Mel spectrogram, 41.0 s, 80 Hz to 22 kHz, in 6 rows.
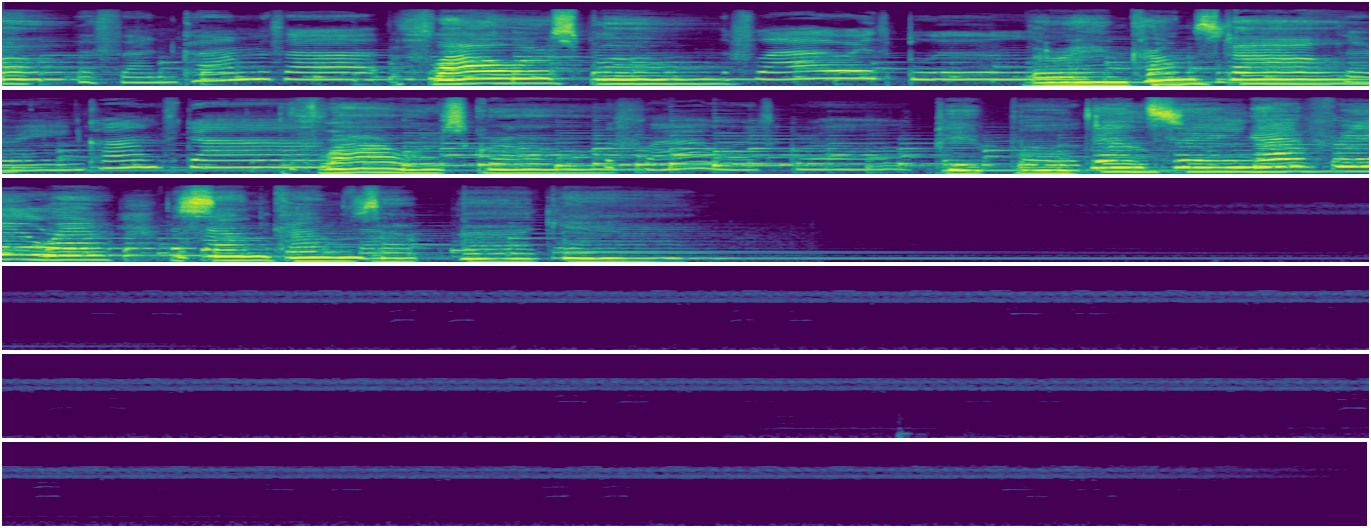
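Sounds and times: song ending: 0.0s - 19.3s
crickets chirping: 0.0s - 40.8s.

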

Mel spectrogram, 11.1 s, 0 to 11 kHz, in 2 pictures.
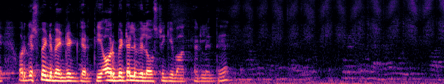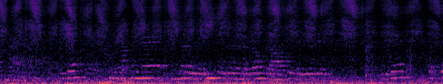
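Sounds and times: duster rubbing a whiteboard: 1.8s - 11.0s.

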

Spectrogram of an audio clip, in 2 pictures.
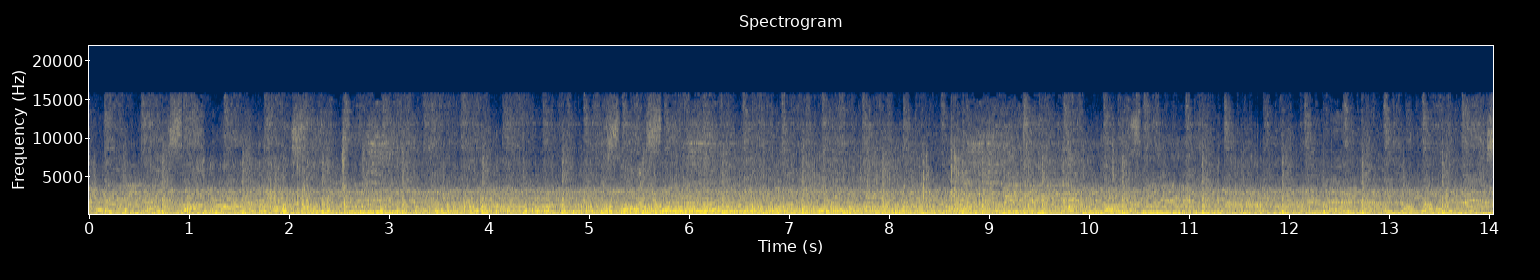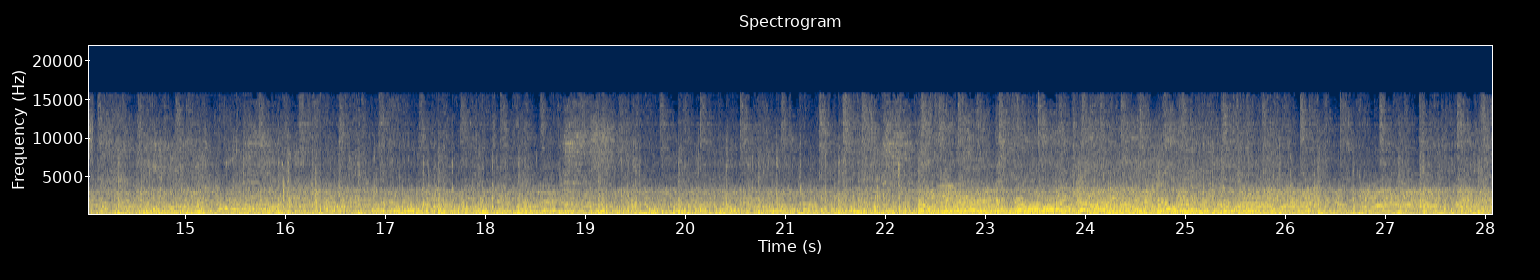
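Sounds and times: rock music: 0.0s - 28.0s.

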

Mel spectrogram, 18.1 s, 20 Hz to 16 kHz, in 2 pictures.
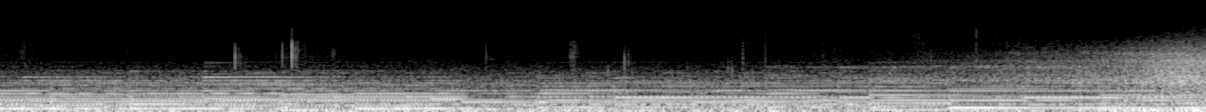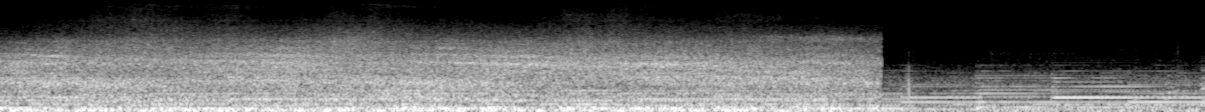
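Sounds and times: background music: 0.0s - 18.0s
passenger train passing: 6.8s - 15.7s
faint falling whine: 7.0s - 15.7s.

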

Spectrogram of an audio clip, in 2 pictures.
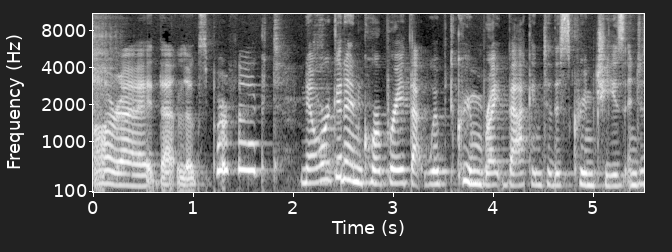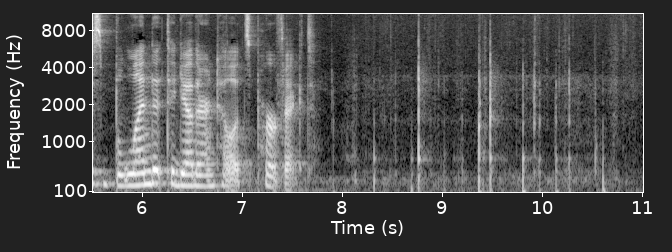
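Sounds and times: spatula tapping metal bowl: 8.7s - 10.7s.

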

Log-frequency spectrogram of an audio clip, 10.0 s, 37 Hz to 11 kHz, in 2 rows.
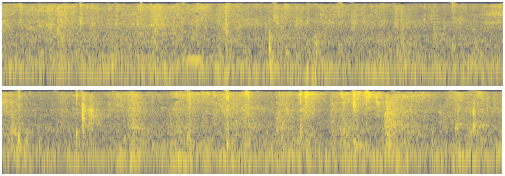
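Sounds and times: footsteps and shuffling: 0.0s - 10.0s.

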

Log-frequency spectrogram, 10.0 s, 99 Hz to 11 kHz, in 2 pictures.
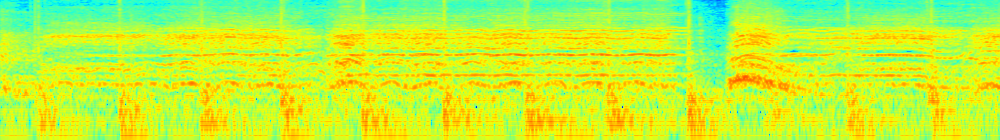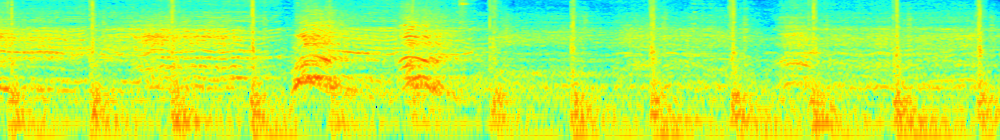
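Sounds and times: high-pitched singing voices: 0.0s - 10.0s
large drum steady beat: 0.0s - 10.0s.

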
